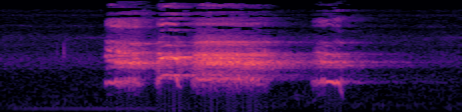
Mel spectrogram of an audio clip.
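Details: A red junglefowl cock gives one short, harsh crow lasting about a second, rising then trailing off in a clipped final note, during trapping of wild junglefowl with a decoy cock.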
